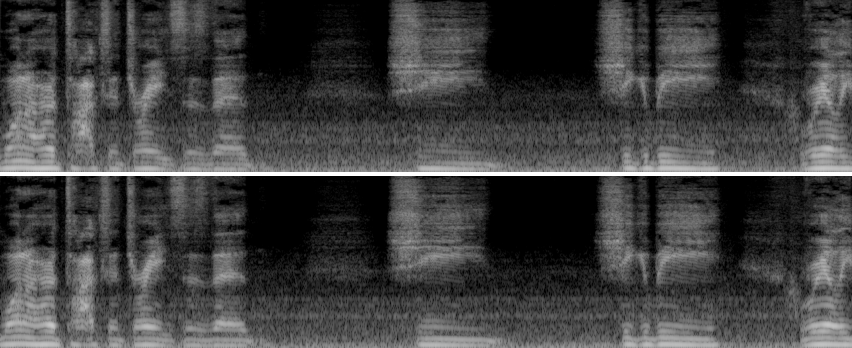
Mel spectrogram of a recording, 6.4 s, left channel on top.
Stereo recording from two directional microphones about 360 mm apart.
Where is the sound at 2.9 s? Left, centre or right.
Centre.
